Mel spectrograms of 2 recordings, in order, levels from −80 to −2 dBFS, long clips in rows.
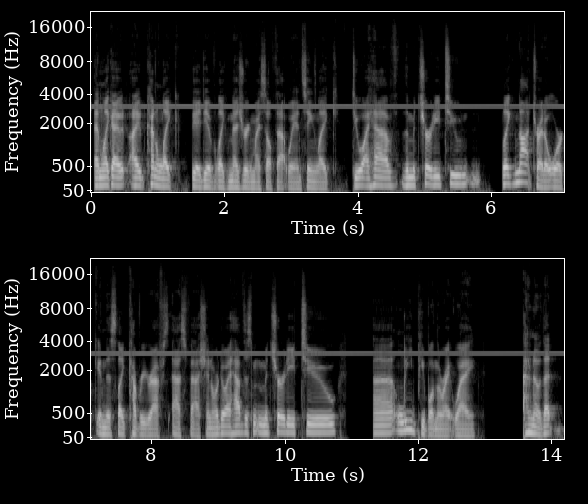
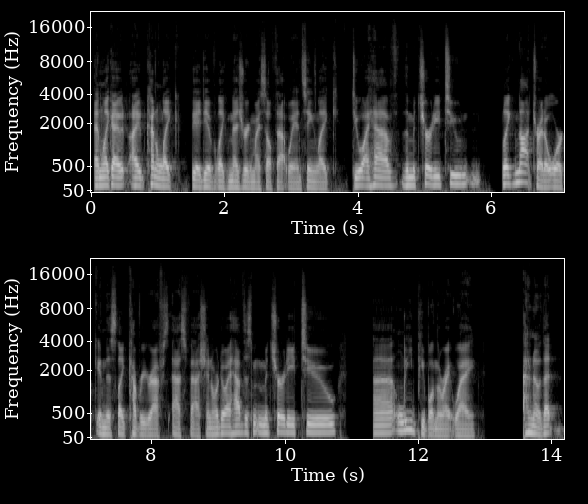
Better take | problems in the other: second | high-pitched whine; noticeable; throughout; 3 kHz, 20 dB below the speech

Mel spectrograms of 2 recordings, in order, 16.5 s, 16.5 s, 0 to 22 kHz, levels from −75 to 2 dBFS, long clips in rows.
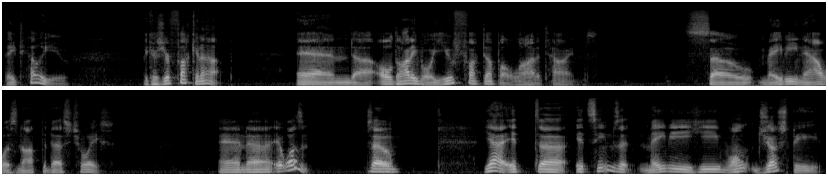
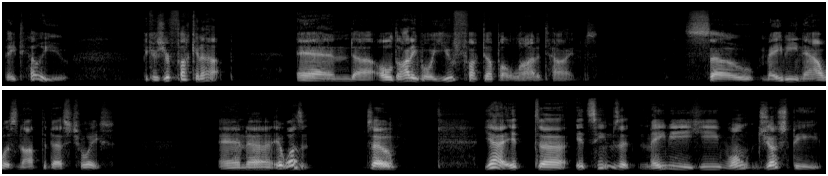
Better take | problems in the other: first | thin; very; fading below 300 Hz

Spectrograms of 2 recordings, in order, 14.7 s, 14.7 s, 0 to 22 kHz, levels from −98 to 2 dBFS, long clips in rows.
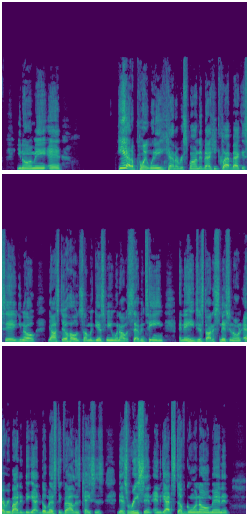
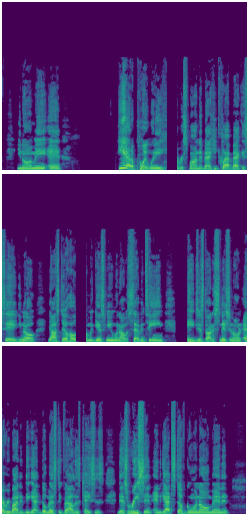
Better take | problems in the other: first | audio cutting out; at 3.5 s, at 6.5 s and at 8.5 s

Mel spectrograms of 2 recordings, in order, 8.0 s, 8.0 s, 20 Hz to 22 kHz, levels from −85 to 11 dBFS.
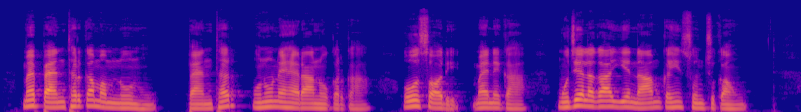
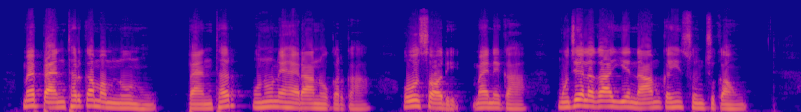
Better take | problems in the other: first | distortion; slight; 4% of the sound clipped

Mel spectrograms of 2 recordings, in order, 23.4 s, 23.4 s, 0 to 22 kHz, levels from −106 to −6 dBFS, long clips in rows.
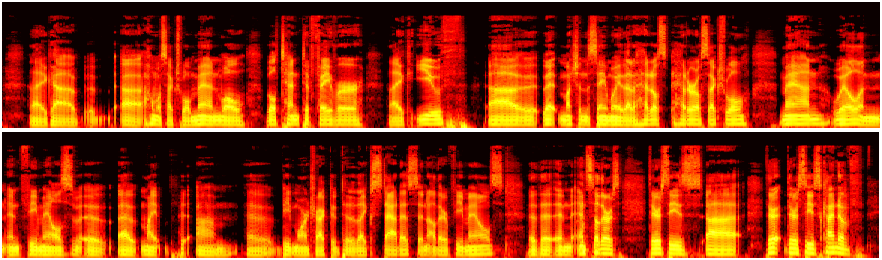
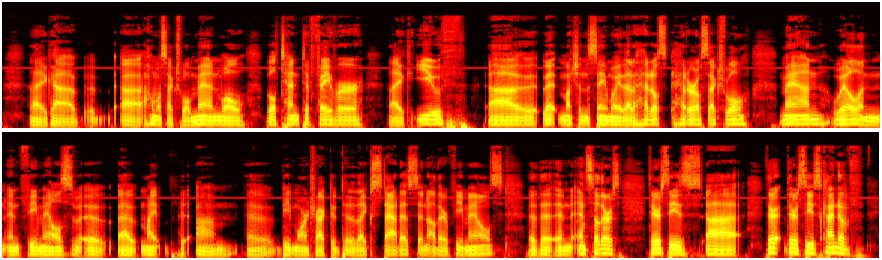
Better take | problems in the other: first | high-pitched whine; faint; throughout; 3 kHz, 35 dB below the speech

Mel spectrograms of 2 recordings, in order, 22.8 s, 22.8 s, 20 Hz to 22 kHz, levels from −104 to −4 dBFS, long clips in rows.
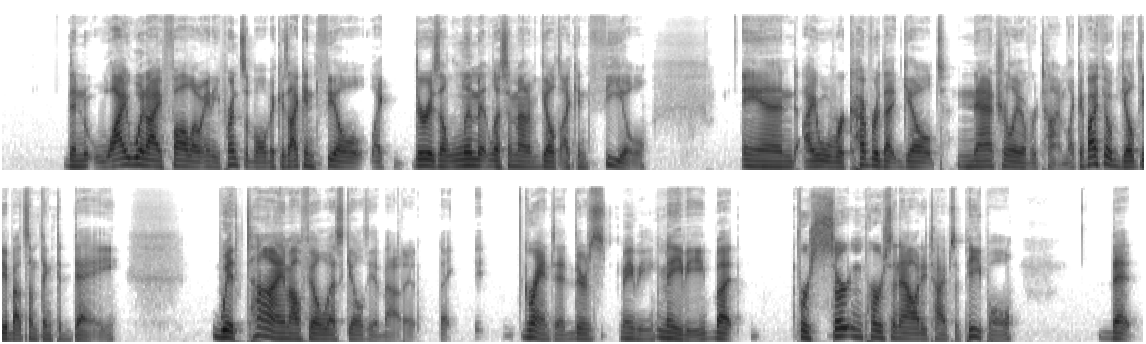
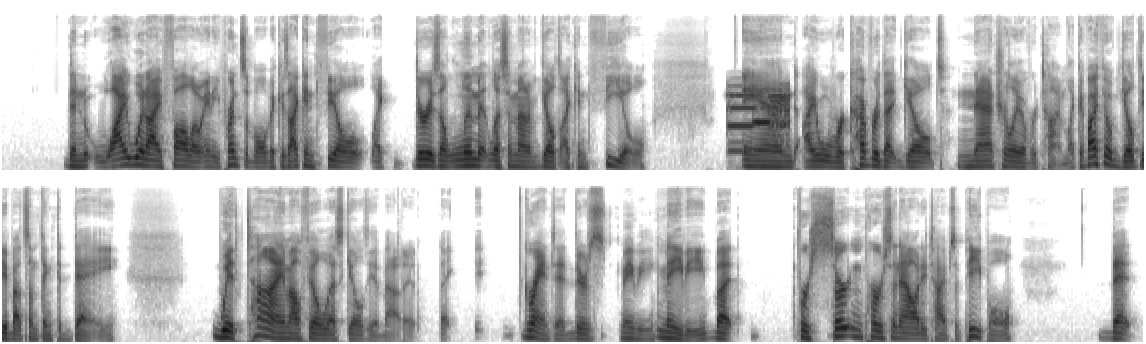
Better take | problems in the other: first | phone ringing; loud; at 7.5 s; peak 4 dB above the speech

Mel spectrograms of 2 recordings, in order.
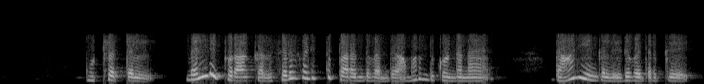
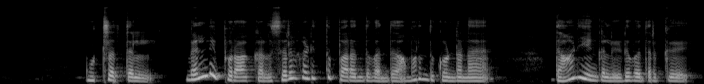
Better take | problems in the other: second | phone-call audio; poor line; nothing above 4 kHz

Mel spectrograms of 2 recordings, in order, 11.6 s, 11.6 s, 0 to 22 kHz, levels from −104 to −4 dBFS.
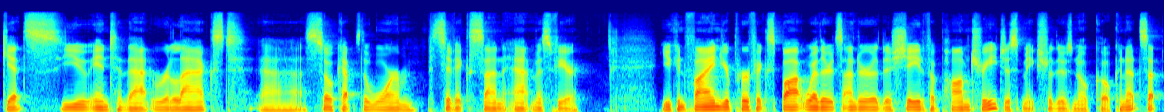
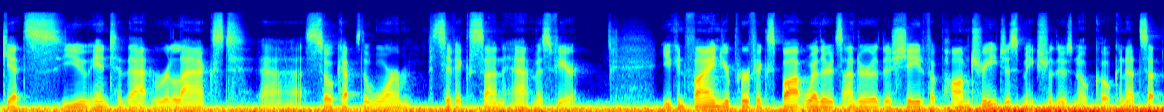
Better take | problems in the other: first | low rumble; loud; throughout; 10 dB below the speech

